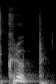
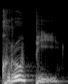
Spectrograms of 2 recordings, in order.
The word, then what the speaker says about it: Kruppe: So, E is kind of swallowed in his name.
